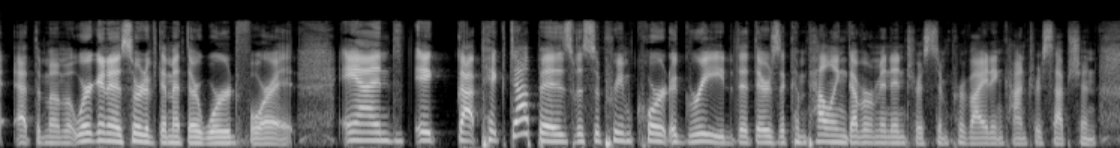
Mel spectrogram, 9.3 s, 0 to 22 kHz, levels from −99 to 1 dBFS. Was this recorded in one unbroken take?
no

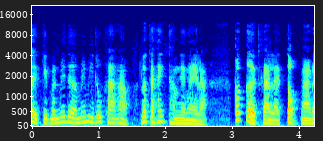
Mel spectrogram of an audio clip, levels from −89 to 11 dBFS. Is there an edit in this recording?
no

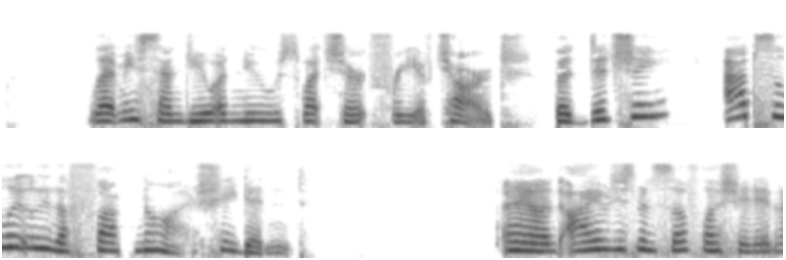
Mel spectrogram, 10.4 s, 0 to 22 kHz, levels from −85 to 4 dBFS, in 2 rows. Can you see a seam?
no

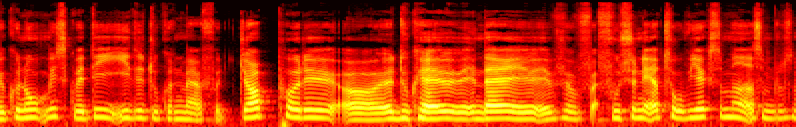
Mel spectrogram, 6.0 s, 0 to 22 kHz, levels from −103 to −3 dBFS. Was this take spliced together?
yes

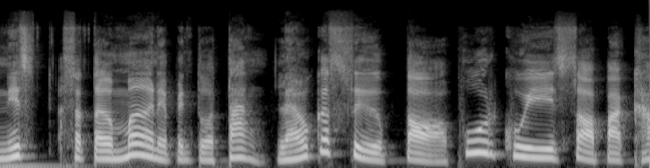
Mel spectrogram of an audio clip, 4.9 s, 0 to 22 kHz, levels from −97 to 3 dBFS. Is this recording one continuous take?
no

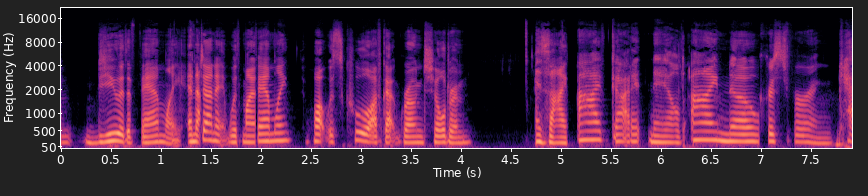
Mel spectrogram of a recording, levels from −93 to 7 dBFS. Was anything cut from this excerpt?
yes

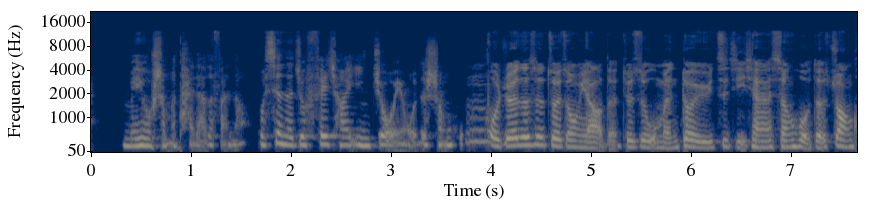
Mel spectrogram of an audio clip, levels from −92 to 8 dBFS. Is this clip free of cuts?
yes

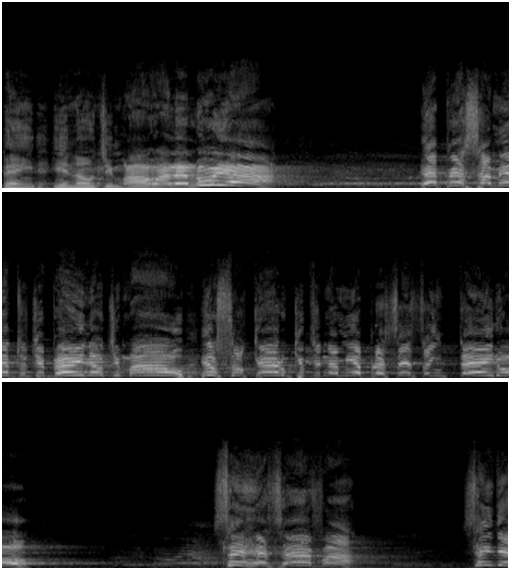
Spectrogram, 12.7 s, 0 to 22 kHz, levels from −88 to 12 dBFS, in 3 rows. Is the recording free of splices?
no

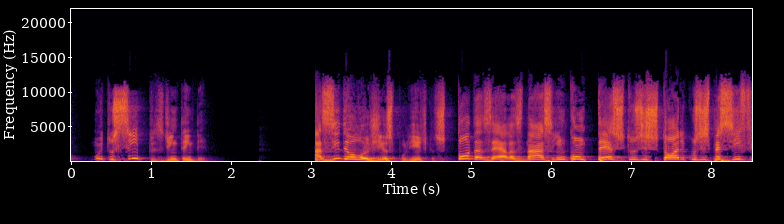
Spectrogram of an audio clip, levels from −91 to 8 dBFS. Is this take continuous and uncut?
yes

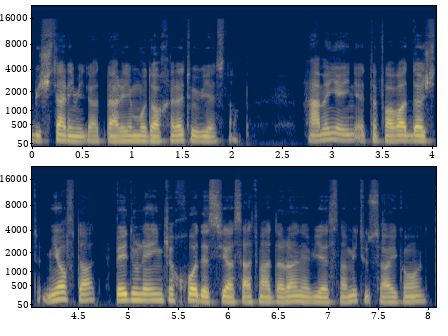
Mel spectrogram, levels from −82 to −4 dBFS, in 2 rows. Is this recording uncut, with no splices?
no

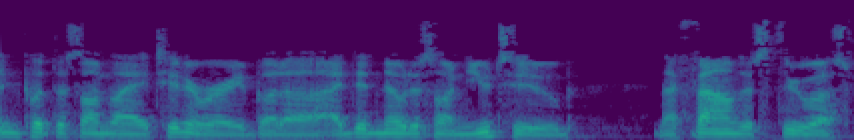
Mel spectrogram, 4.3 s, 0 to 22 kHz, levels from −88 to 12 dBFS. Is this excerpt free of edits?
yes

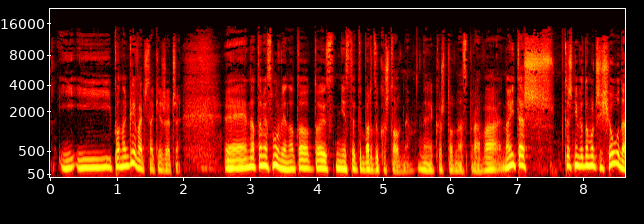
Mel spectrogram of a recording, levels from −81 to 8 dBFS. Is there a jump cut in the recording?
no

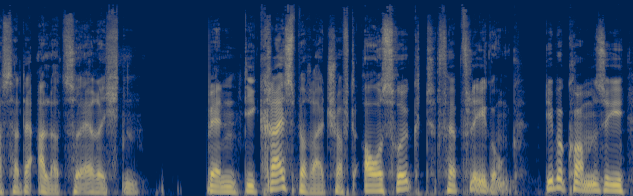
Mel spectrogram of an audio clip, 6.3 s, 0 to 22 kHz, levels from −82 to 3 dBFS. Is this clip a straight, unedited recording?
no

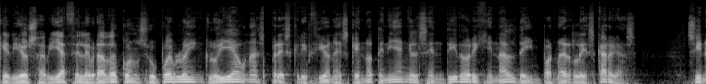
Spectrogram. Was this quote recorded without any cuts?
yes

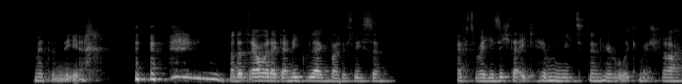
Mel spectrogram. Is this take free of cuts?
no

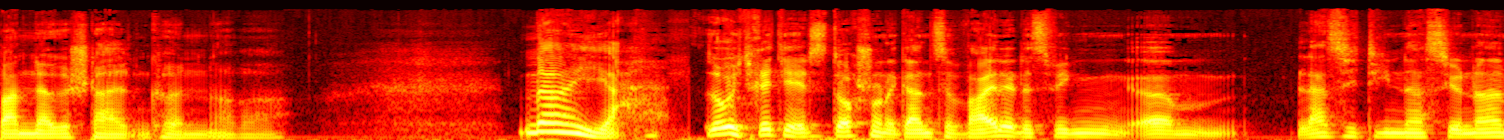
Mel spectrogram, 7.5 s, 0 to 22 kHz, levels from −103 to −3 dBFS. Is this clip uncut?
yes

